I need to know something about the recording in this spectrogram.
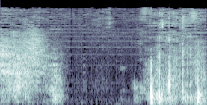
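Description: Crinkling and rustling of a waterproof roll-top backpack's stiff fabric as its top is handled and opened: a short rustle at the start, a brief quiet gap, then a burst of crackling in the last half second.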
